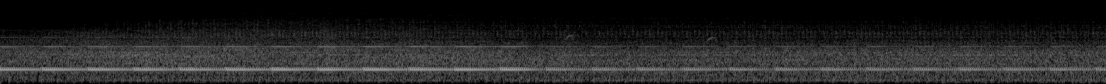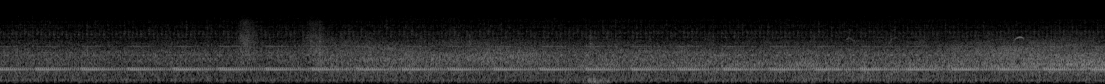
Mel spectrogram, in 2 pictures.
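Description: Japanese level-crossing warning bell ringing in a steady electronic pulse, about two rings a second. Near the end the noise of the approaching 373 series electric train grows underneath it.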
